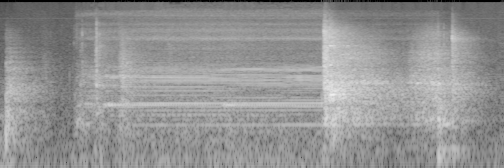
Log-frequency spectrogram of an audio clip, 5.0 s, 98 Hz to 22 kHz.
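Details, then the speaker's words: 2013 Chevy Cruze parked for over a year, defrosted indoors from -30°C, with a fully charged battery plus a booster pack. The starter whirs slowly with a strained, dragging tone and won't catch: a seized alternator is loading the belt. "okay so as you can see it's obviously having a hard time turning over the batteries got full juice"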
